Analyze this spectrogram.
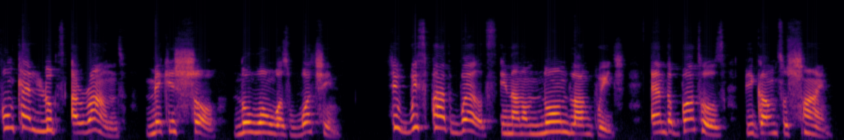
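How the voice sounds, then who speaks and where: A woman narrating a scripted folktale in a deliberate, expressive storybook manner. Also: a little high, poor audio.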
